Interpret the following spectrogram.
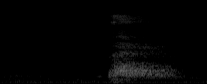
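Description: A man's audible breath, about a second in, lasting under a second and fading, during a pause in his talk; otherwise quiet room tone.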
